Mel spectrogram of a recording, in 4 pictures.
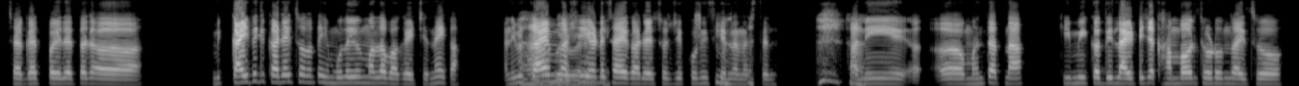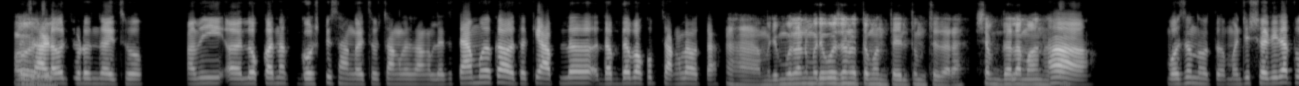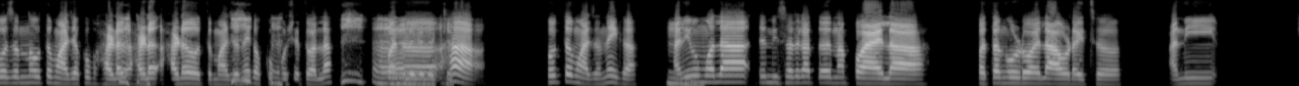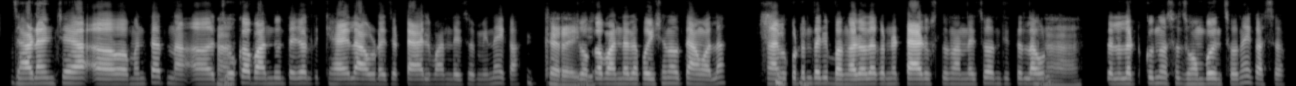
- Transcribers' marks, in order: other noise; chuckle; tapping; chuckle; laughing while speaking: "हां, आलं का लक्षात?"; chuckle
- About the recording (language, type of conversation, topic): Marathi, podcast, तुम्ही लहानपणी घराबाहेर निसर्गात कोणते खेळ खेळायचात?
